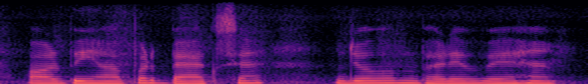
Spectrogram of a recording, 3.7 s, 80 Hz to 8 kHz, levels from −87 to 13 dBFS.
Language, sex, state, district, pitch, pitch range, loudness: Hindi, female, Bihar, Araria, 200 Hz, 195-220 Hz, -27 LUFS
